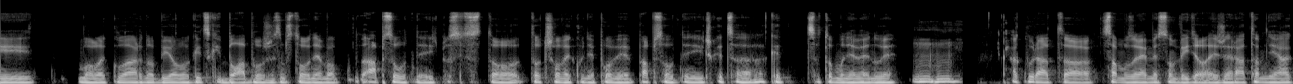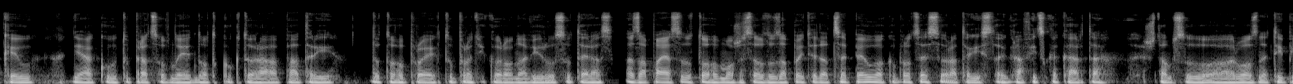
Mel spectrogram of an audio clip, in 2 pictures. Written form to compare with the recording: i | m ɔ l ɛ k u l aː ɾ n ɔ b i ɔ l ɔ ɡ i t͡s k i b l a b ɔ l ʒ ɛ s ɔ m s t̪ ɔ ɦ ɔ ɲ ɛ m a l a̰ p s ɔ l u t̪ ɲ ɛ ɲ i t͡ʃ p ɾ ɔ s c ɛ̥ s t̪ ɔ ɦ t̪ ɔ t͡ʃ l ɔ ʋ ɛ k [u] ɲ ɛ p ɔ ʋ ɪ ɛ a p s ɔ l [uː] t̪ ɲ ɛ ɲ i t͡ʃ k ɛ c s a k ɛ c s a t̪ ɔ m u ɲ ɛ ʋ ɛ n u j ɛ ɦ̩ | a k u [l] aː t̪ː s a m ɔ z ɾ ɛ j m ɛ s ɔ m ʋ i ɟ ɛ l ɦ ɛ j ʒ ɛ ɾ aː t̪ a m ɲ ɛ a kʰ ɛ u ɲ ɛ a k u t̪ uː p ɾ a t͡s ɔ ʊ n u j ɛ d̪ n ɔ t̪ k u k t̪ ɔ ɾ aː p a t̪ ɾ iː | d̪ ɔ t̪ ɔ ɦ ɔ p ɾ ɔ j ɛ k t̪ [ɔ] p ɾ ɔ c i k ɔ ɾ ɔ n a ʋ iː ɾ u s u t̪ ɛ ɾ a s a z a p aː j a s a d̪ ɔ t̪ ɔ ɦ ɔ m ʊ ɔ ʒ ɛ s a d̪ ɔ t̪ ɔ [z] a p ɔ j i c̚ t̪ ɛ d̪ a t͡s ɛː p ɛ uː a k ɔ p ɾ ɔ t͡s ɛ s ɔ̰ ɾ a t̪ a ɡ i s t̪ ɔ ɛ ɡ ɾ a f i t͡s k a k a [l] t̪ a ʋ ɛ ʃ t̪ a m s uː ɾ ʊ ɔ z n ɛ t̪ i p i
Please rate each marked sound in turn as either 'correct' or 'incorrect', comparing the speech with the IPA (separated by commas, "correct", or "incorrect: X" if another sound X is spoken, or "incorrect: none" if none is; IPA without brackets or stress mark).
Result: correct, incorrect: u, incorrect: ɾ, incorrect: u, correct, incorrect: ɾ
